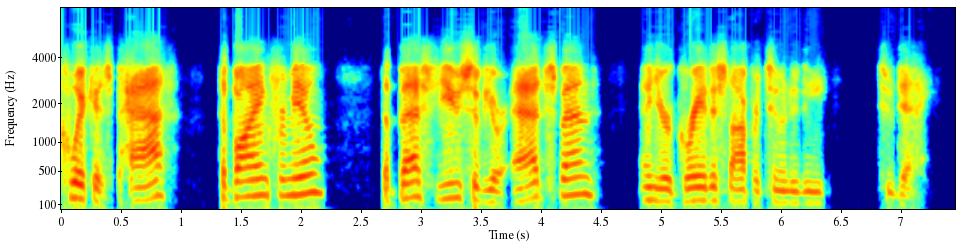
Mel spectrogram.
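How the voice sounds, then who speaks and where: Using very wide pitch swings and an animated tone, a man talks in a New York accent. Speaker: sales trainer. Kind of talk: sales training with role-play pitch. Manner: direct, animated.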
